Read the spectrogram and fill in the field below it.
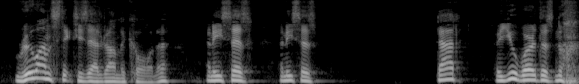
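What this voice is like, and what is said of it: Put-on Irish accent. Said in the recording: “I'm still doing the Irish accent. I've lost it. ... I'm locked in the Irish one now.”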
